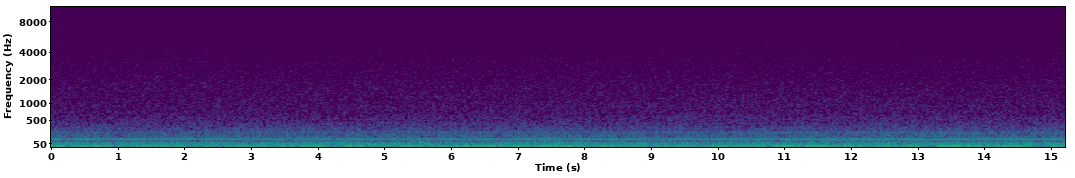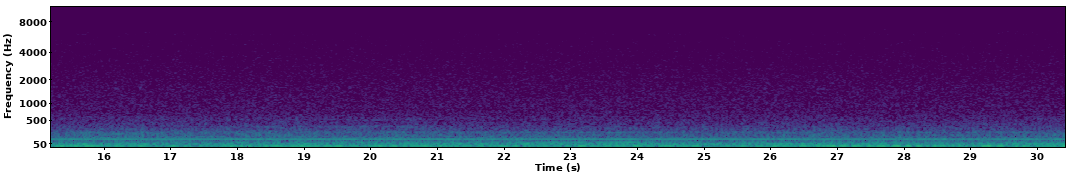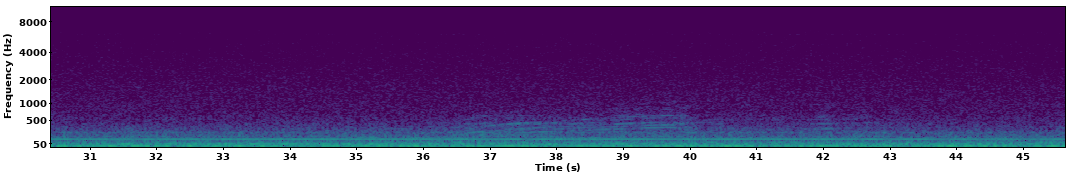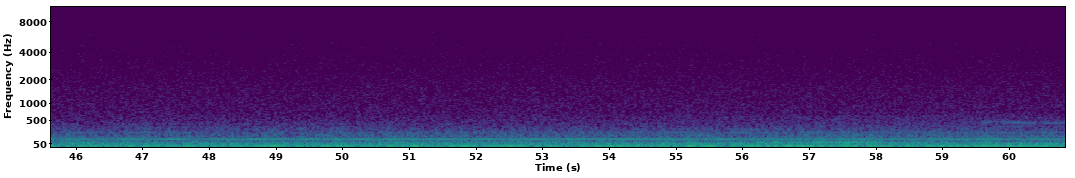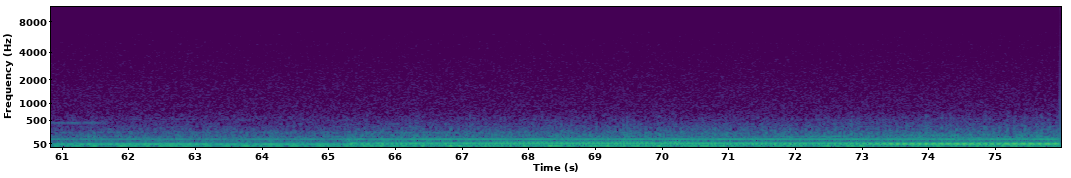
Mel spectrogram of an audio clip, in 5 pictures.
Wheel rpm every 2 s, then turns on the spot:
0, 0, 0, 0, 0, 0, 0, 0, 0, 0, 0, 0, 0, 0, 0, 0, 0, 0, 0, 0, 0, 0, 0, 0, 0, 0, 0, 0, 0, 0, 0, 0, 0, 0, 0, 0, 0, 0.
none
